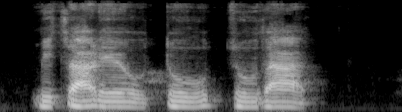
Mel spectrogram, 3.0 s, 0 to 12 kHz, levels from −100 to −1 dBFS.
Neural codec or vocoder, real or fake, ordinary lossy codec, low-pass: vocoder, 44.1 kHz, 128 mel bands, Pupu-Vocoder; fake; Opus, 32 kbps; 10.8 kHz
